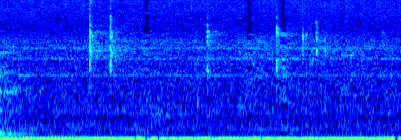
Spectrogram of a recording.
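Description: Faint computer-mouse clicks about half a second in, as a vertex being moved in Blender is set in place, over a steady low hum.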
